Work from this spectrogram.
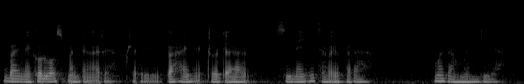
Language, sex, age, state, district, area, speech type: Bodo, male, 18-30, Assam, Kokrajhar, rural, spontaneous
